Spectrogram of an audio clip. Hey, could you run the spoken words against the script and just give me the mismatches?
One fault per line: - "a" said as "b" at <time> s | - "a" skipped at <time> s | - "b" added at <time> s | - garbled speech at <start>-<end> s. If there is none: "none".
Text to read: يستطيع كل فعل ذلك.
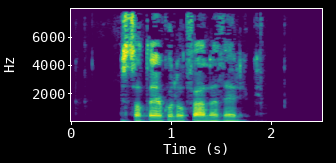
none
